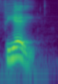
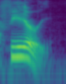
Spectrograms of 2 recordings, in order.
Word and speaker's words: Fieri: But I had to go back and re-record because his last name is pronounced Fieri. It's not Fieri.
